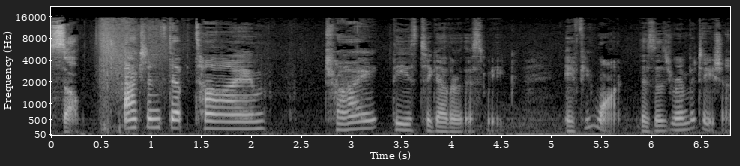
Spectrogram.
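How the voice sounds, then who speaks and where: A woman with a strong Boston accent talks at a fairly slow pace with a fairly high pitch. Her pitch swings very widely, and she takes long, frequent pauses. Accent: heavy Boston. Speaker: sex and intimacy coach. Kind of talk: casual educational monologue. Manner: casual, conversational.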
